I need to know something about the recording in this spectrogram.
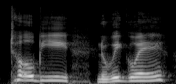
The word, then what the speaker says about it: Tobe Nwigwe: him all day long his name is Toby nigu which is spelled n WWE and uh check them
